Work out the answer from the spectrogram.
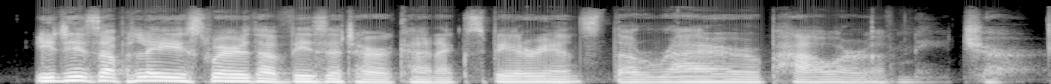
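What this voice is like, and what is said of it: Fairly good put-on Irish accent. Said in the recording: “Was a pretty good accent. That was, not bad. Not bad... Until someone from Ireland hears it... for an American, that is a good”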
